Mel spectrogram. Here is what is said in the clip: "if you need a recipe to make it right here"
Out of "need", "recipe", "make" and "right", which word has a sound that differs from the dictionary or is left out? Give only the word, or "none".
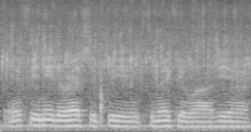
right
